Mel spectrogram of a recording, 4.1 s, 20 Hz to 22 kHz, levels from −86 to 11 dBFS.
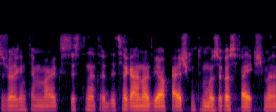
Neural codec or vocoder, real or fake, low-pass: codec, 16 kHz, 8 kbps, FunCodec, trained on LibriTTS, 25 frames a second; fake; 7.2 kHz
